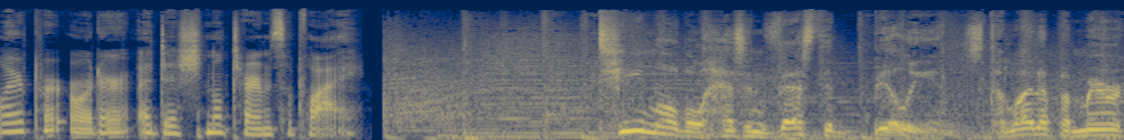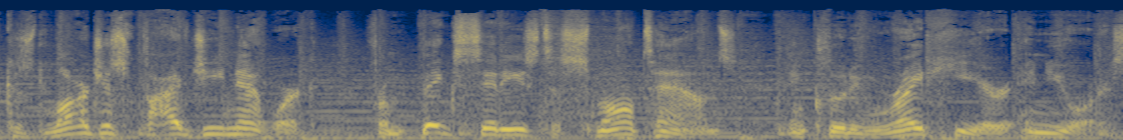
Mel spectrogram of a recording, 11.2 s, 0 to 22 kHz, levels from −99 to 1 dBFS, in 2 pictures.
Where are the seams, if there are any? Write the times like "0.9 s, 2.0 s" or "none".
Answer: 1.8 s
